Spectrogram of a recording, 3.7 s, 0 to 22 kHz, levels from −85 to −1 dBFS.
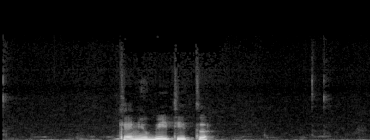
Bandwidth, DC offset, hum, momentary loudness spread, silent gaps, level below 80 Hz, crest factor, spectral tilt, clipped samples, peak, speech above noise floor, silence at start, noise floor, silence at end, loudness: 10 kHz; under 0.1%; none; 8 LU; none; -54 dBFS; 16 dB; -9.5 dB/octave; under 0.1%; -8 dBFS; 36 dB; 0.5 s; -54 dBFS; 1.6 s; -20 LUFS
